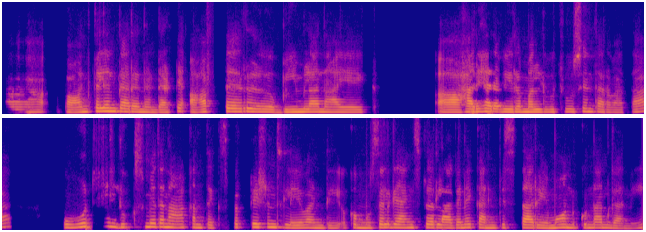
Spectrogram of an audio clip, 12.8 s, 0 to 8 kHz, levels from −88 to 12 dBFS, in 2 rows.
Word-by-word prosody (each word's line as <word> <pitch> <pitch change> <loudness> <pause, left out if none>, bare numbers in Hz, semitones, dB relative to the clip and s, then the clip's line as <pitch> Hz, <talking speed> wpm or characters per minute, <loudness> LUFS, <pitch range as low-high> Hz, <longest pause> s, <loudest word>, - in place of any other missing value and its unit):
ఆహ్, 180 0 -6 0.2
పవన్ 170 +2 +2
కళ్యాణ్ 230 0 +6
గారే 200 -2 +3
నండి. 170 -1 -3
అంటే 170 +7 -5 0.2
ఆఫ్టర్ 210 +2 0 0.4
'భీమ్లా 185 +1 +3
నాయక్' 175 0 -3 0.7
ఆహ్, 175 0 +4
'హరిహర 200 +2 +4
వీరమల్లు' 185 -1 +2
చూసిన 195 +2 -2
తరువాత 165 -1 -7 0.8
'ఓజీ' 255 +4 0
లుక్స్ 230 +3 -5
మీద 255 0 +3
నాకంత 220 -1 -2
ఎక్స్‌పెక్టేషన్స్ 230 +2 -1
లేవండి. 185 -1 -2
ఒక 200 - -4
ముసలి 215 +4 0
గ్యాంగ్‌స్టర్ 210 +1 0
లాగానే 195 +2 0
కనిపిస్తారేమో 195 0 0
అనుకున్నాను 200 -1 -2
గాని, 165 +2 -9
195 Hz, 125 wpm, -21 LUFS, 180-215 Hz, 0.8 s, కళ్యాణ్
